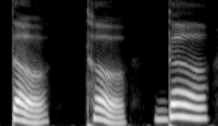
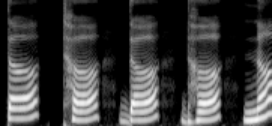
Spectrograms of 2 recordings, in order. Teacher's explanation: जब हम त, ठ, द, ध, न बोलते हैं तो हमारी जीभ सीधी जाकर दांतों से टकराती है, इसलिए इसका उच्चारण स्थान दंत्य है।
